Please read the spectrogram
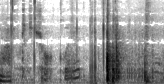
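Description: Small plastic spoon scraping and digging into a tub of ice cream, with one sharp clack about one and a half seconds in, and a soft whisper.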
